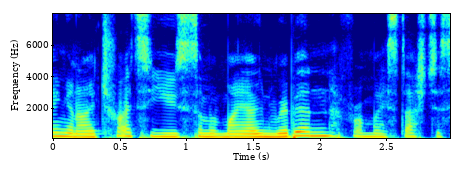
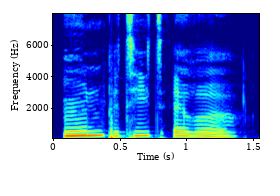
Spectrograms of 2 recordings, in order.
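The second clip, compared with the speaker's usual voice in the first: slow, loud, higher mock-French line; bad French accent; 4 semitones higher, 5 dB louder, slower than usual. Reading her journaling aloud, in a bad French accent. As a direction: put on a clumsy French accent, drawn out. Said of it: "With my worst French accent ever".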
